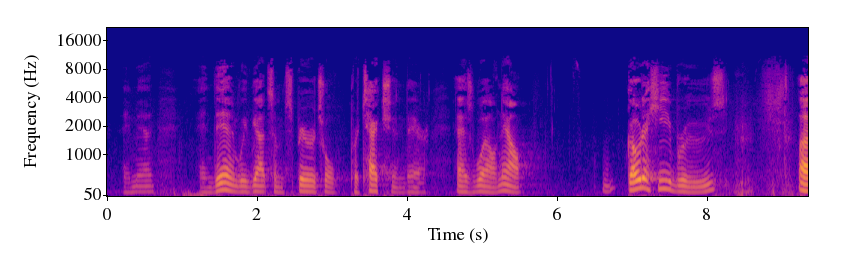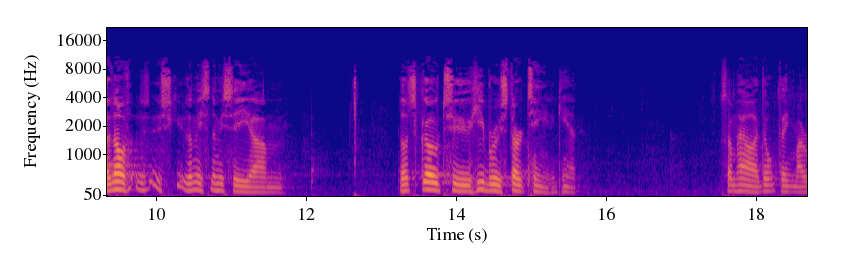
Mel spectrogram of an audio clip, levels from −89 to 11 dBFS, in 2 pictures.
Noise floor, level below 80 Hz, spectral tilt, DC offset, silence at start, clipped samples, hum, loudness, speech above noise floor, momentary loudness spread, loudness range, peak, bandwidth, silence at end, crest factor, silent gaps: -67 dBFS; -58 dBFS; -5 dB/octave; under 0.1%; 0.2 s; under 0.1%; none; -24 LUFS; 43 dB; 23 LU; 9 LU; -2 dBFS; 11 kHz; 0 s; 24 dB; none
